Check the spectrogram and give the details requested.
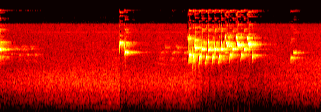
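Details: Moroccan European goldfinch at dawn: scattered short twitters, then a dense burst of bright, rapid jingling notes lasting over a second, followed by a single soft chirp.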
